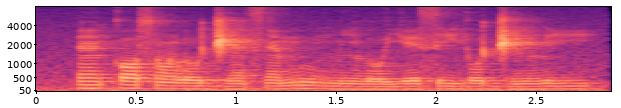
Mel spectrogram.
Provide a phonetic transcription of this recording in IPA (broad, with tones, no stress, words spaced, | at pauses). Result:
ɛ̃˦kɔ˦sɔ̃˧lo˨ d͡ʒɛ̃˨sɛ̃˨˦ mu˦˨mĩ˨lo˨ je˨˦si˧jo˦ d͡ʒĩ˧li˦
